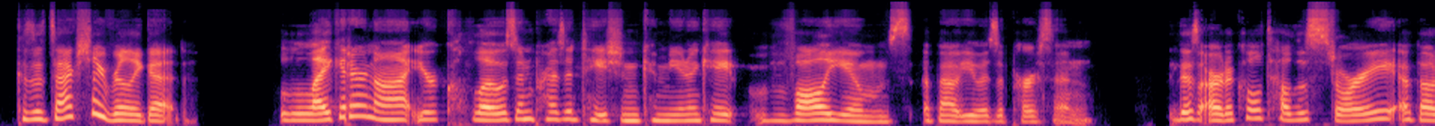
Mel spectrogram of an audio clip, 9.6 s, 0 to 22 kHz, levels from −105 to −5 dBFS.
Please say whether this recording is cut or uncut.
cut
